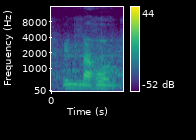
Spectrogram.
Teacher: Innahu gunna musyaddadah karena ada huruf non yang bertasydid. Cara membacanya masuk dengan berdengong. Innahu mat silah qasira karena sebelum ha dhamir ada huruf yang hidup yang ada barisnya.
